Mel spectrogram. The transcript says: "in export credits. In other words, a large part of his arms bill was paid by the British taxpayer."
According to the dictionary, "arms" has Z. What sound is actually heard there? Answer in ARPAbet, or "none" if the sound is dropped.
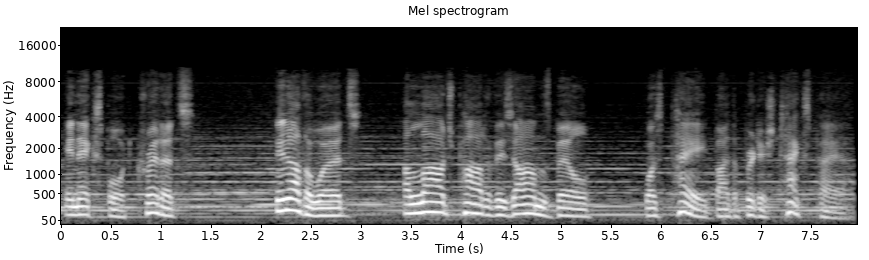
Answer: Z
